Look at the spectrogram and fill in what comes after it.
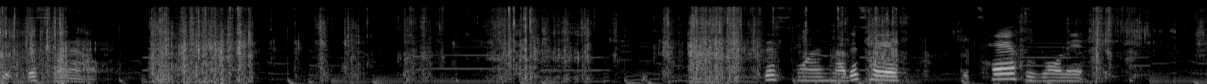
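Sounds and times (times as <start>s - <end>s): background music: 0.0s - 12.0s
plastic bag crinkling: 0.0s - 12.0s.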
